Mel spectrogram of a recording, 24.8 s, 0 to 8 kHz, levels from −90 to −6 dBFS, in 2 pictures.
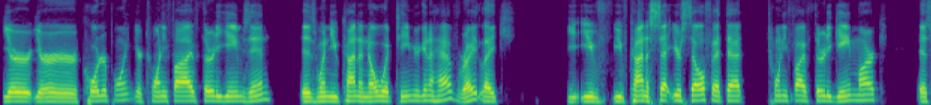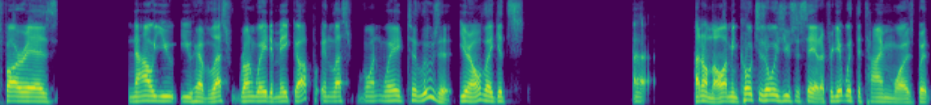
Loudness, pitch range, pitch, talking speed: -19 LUFS, 125-140 Hz, 130 Hz, 190 wpm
